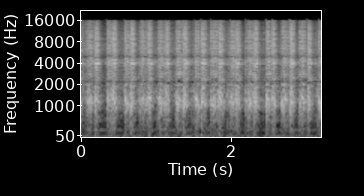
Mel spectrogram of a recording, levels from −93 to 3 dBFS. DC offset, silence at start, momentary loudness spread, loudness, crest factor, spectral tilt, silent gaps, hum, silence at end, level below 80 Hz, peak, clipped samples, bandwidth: under 0.1%; 0 s; 2 LU; -14 LUFS; 16 dB; 4 dB/octave; none; none; 0 s; -58 dBFS; 0 dBFS; under 0.1%; 17 kHz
